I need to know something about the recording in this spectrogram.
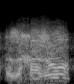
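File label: Speech Russian; Messages; Allied Flight; DCS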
